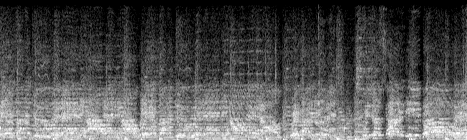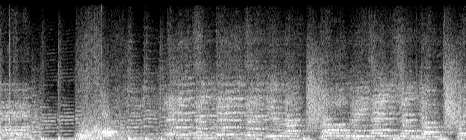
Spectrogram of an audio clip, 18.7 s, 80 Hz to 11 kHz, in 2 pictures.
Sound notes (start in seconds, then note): 10.9 Хлопает пробка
